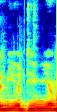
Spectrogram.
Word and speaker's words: neodymium: Yeah, neodymium drivers.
